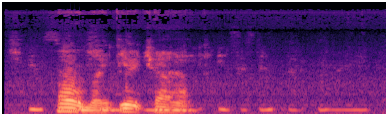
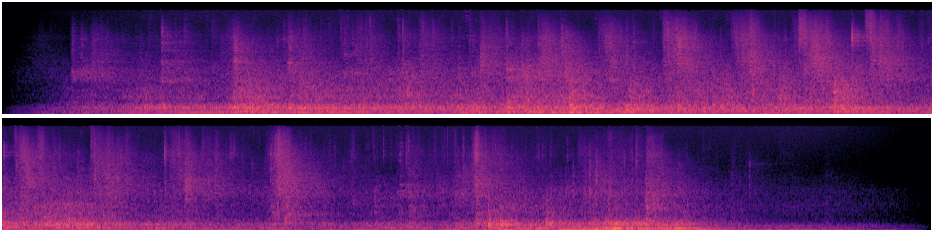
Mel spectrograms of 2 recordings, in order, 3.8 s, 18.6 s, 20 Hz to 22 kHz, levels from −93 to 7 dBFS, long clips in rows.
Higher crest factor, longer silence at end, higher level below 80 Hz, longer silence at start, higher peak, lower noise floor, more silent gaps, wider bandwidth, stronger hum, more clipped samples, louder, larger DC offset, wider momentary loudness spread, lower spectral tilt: about the same, 16 dB vs 18 dB; second, 0.2 s vs 0.35 s; about the same, -42 dBFS vs -44 dBFS; second, 0.1 s vs 0.35 s; first, 0 dBFS vs -14 dBFS; second, -34 dBFS vs -58 dBFS; neither; about the same, 17 kHz vs 16.5 kHz; neither; neither; first, -13 LUFS vs -33 LUFS; neither; first, 21 LU vs 15 LU; first, -8.5 dB/octave vs -4.5 dB/octave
